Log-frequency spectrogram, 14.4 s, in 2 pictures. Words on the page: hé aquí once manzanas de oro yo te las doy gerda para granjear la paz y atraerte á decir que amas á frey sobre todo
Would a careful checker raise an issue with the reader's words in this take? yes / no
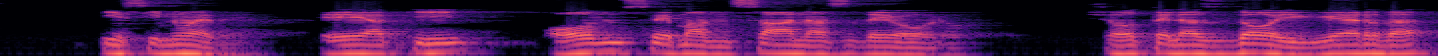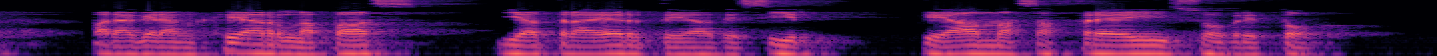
no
